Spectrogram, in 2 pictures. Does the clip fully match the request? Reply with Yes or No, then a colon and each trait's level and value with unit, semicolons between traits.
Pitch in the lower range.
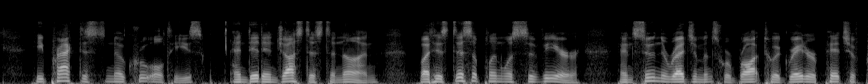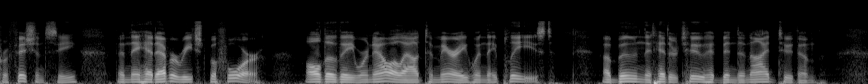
Yes: low, 115 Hz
